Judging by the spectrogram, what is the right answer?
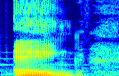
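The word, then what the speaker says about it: Aang: Nobody stopped to pull the show up and see that his name is pronounced ang.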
